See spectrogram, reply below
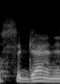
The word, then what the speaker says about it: Sagan: It was Carl Sagan, is that how you pronounce his name? S-A-G-A-N, the astrophysicist. – I've always said Sagan, but I think he wouldn't be offended.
